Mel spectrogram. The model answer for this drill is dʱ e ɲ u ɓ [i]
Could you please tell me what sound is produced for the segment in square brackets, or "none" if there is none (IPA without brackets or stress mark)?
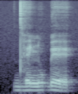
e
